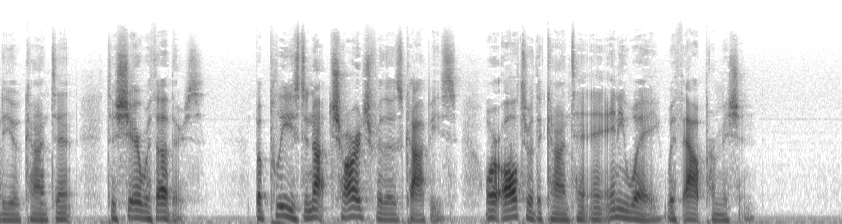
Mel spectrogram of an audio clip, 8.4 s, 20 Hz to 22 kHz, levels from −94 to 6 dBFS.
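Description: A speech recording with no audible technical faults.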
